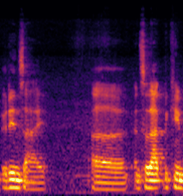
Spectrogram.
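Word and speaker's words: Rinzai: century China uh who's whose name in Chinese was lingy in in Japanese uh would be pronounced more in irinsai uh and so that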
